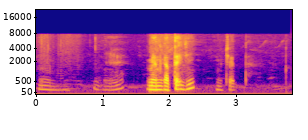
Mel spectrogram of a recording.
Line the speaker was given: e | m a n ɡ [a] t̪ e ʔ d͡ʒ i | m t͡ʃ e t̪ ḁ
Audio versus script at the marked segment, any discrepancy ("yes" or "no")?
no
